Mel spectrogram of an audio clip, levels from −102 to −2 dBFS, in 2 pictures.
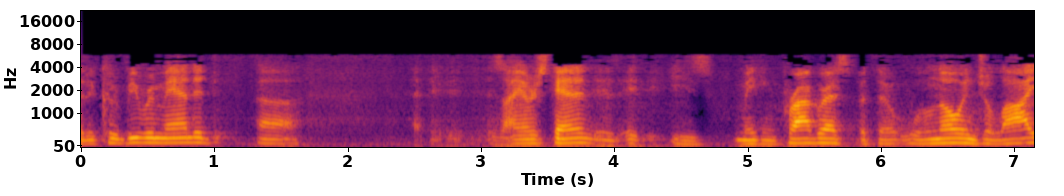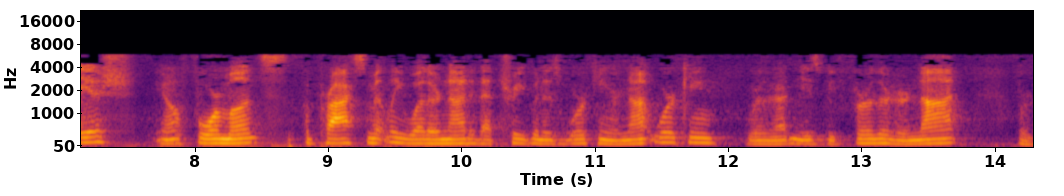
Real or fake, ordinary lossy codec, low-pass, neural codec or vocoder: fake; MP3, 24 kbps; 7.2 kHz; codec, 24 kHz, 0.5 kbps, DualCodec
